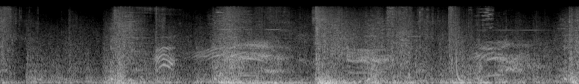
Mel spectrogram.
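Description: A huge beast growls and roars.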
